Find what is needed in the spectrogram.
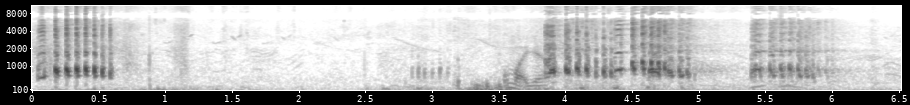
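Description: Sandhill cranes calling with loud, rattling bugles: one right at the start, a longer one about four seconds in and a short one just before the end.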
